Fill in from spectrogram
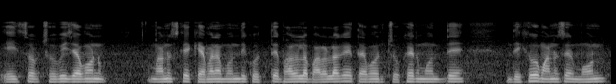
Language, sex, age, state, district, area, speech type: Bengali, male, 45-60, West Bengal, Purulia, urban, spontaneous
